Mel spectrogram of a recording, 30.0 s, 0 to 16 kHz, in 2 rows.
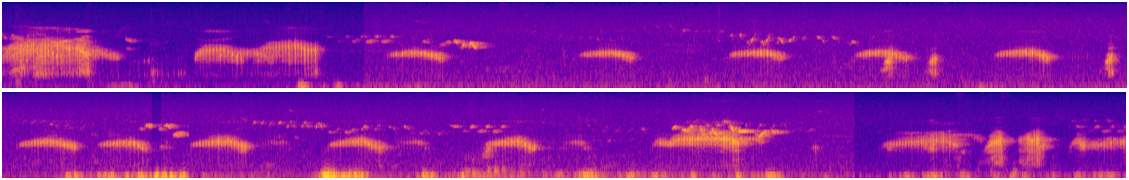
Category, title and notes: Sound effects > Animals
Änggårdsbergen 5 frogs 2 (cleaned)
Frogs, early morning, early summer. Frogs calling and spawning. Änggårdsbergen, Göteborg. Cleaned from hiss in Audacity (and the original recording is under same name - "cleaned")
ambience, birds, field-recording, frogs, nature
